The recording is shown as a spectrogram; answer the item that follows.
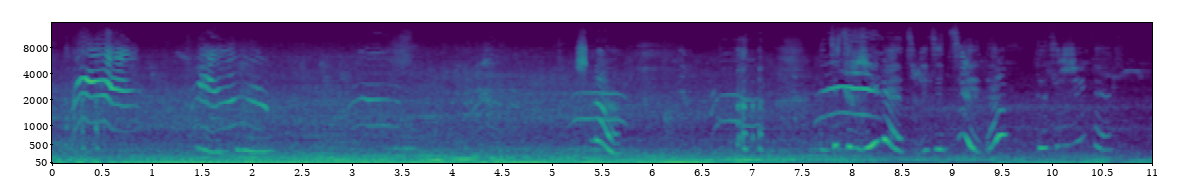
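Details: Stray kitten in Morocco meowing for its food-seeking mother: many brief, high, thin meows scattered across the stretch, some rising, some falling, over a loud steady low rumble of traffic or wind.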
